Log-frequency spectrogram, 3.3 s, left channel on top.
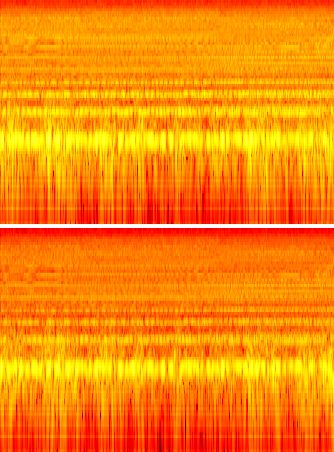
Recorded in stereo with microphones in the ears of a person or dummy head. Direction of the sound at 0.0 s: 25° left (ahead or behind).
